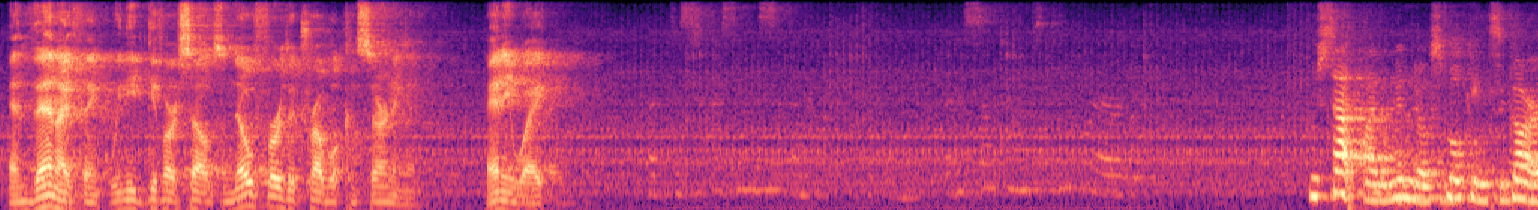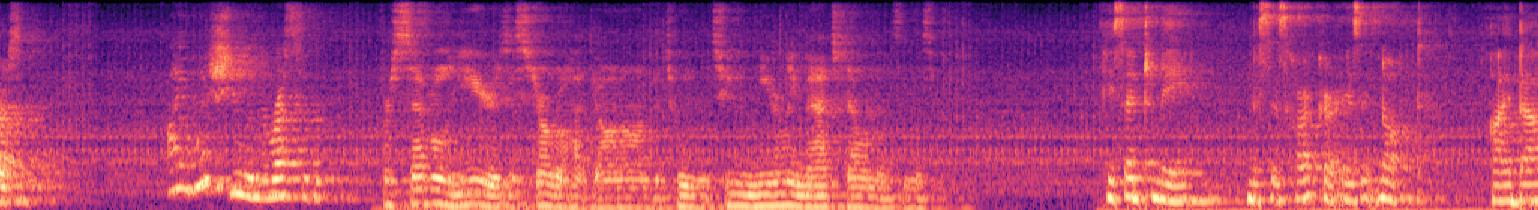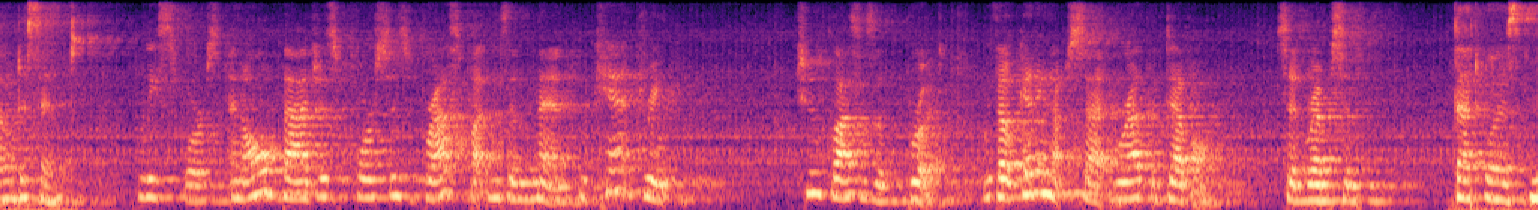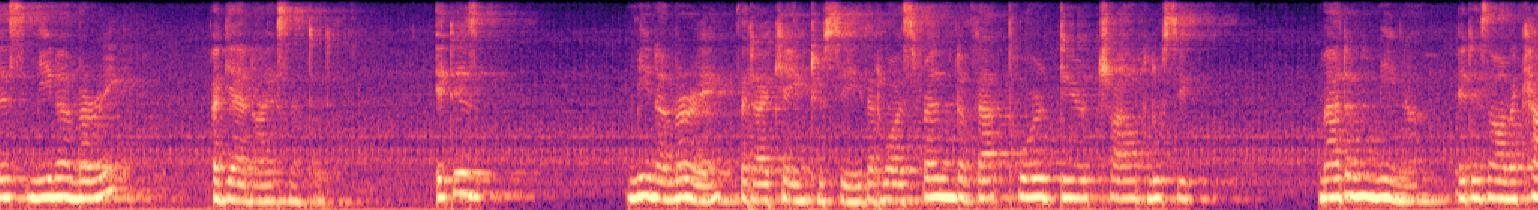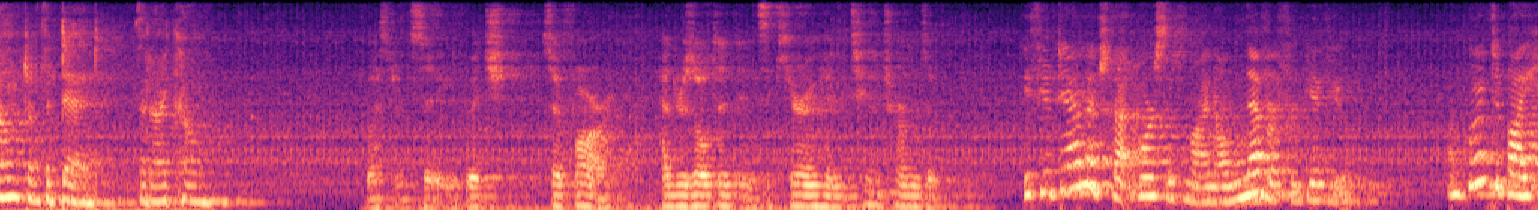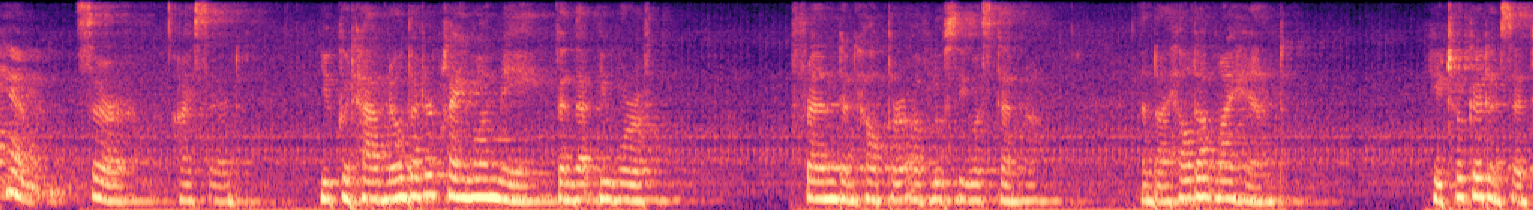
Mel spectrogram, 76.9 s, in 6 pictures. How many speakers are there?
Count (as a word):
five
